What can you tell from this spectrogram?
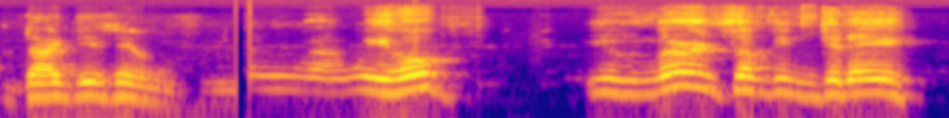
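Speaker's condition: Cerebral palsy; spastic

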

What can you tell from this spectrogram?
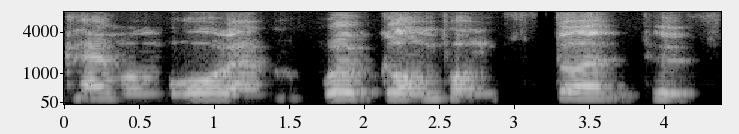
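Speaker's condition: Cerebral palsy; NDIS support worker for transport

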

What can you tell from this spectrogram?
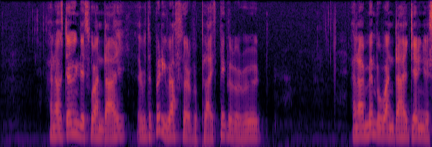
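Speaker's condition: Severe to profound hearing loss, acquired, from meningitis at age 8

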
